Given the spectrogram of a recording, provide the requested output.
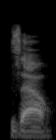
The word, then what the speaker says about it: Xiao: an hour uh z zoa is that how you pronounce that zao oh okay that's how you spell xiao uh xiao left with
